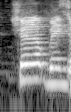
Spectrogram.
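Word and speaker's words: Chwingas: That's their name! I'm looking at the pronunciation guide. Chewingas.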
